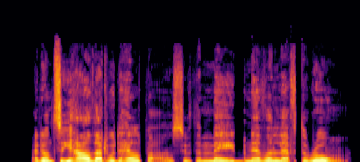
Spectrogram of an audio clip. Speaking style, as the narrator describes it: said impatiently

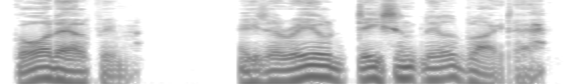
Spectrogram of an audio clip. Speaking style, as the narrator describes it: a blue-nosed, ragged veteran of Vimy Ridge muttered

